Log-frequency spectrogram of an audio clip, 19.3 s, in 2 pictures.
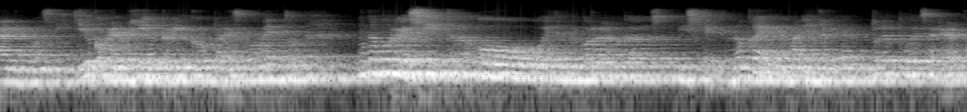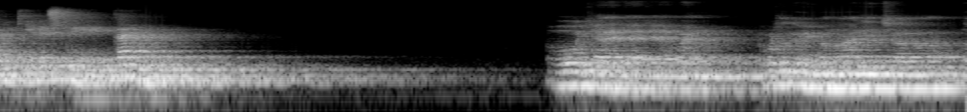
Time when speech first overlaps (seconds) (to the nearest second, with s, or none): none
